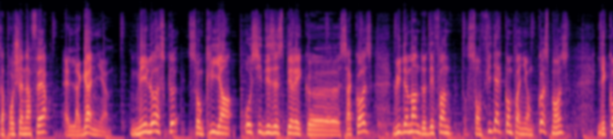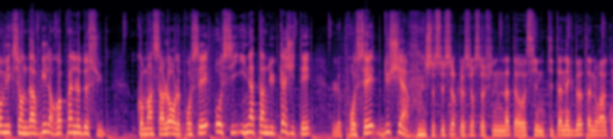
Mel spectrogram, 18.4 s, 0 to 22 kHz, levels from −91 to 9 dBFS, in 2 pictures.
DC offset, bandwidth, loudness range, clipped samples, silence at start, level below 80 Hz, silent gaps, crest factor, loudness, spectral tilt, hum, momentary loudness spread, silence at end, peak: under 0.1%; 16 kHz; 2 LU; 0.1%; 0 s; -34 dBFS; none; 14 dB; -13 LUFS; -6 dB/octave; none; 7 LU; 0 s; 0 dBFS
